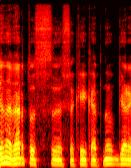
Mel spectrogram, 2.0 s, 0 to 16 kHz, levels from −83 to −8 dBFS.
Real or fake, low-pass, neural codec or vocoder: fake; 14.4 kHz; vocoder, 48 kHz, 128 mel bands, Vocos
